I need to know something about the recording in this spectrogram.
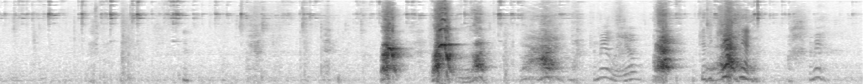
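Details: Leo the dog, frightened by a cat image printed on a cat food bag, lets out several loud, harsh barks spaced about a second apart while a person speaks between them.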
